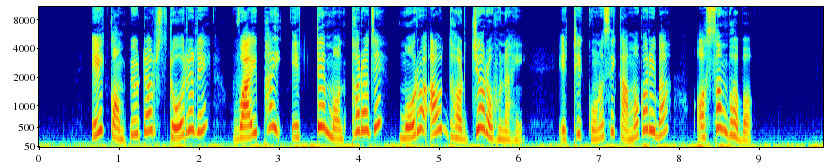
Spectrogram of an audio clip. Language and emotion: Odia, disgusted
